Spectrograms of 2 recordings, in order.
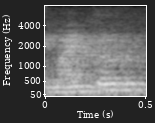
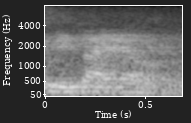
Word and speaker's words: Mikhail: and i said hey michael can we talk like yeah sure by the way it's mikhail are you reading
